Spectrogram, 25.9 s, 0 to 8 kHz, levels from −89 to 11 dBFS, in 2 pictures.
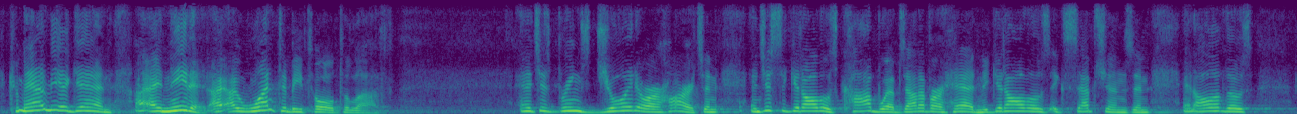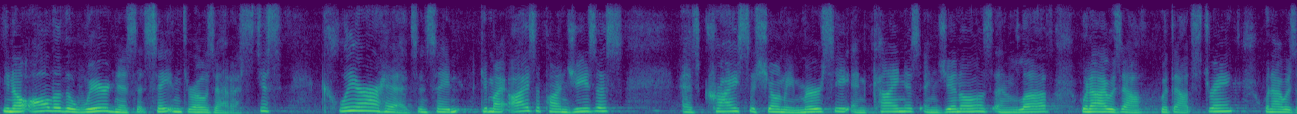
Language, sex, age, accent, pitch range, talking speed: English, male, 60-79, American, 170-225 Hz, 200 wpm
